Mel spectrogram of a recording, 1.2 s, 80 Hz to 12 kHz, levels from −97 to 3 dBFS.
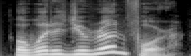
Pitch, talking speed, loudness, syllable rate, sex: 180 Hz, 300 wpm, -15 LUFS, 6.3 syllables/s, male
